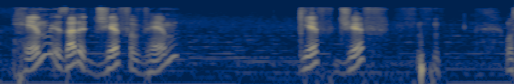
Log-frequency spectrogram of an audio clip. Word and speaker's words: GIF: him is that a gif of him gif jiff we'll start the great debate here i've always heard that apparently the actual guy that invented it he pronounced it as jiff even though it's a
